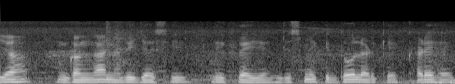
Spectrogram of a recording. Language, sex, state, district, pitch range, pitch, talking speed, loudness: Hindi, male, Bihar, Vaishali, 100-110 Hz, 105 Hz, 170 wpm, -19 LUFS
